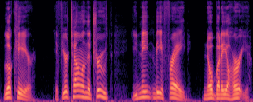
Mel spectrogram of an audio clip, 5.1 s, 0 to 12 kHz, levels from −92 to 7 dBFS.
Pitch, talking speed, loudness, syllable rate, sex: 130 Hz, 165 wpm, -18 LUFS, 5.2 syllables/s, male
